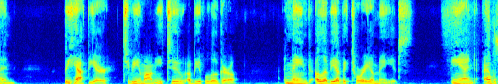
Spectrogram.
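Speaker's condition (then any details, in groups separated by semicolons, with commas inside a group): Cerebral palsy; affects walking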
